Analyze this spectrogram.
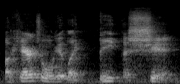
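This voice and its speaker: A man's voice: mid-range voice, fast talker, creaky, pushed and bright. Young guy, movie chat host, loose and profane; roomy sound, mic at a distance.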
